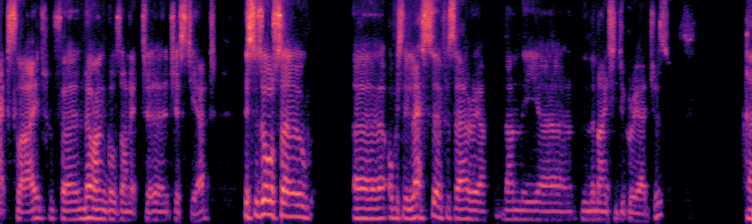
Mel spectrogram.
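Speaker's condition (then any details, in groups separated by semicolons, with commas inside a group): No condition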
